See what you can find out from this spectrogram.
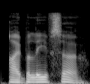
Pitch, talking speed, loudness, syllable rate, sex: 105 Hz, 200 wpm, -16 LUFS, 7.4 syllables/s, male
